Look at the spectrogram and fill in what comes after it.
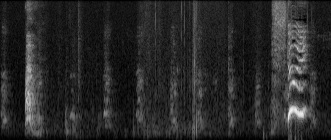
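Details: A pet pug barking in reaction to barking noises: a sharp, loud bark near the start, scattered faint yips, then a long, louder tonal whine-like bark near the end, all indoors.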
